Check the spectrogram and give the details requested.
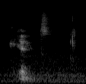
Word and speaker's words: Kint: I like using it with a tool called Kint. Uh don't mispronounce it. Sounds rude.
